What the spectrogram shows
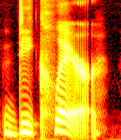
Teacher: has the stress on the second syllable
